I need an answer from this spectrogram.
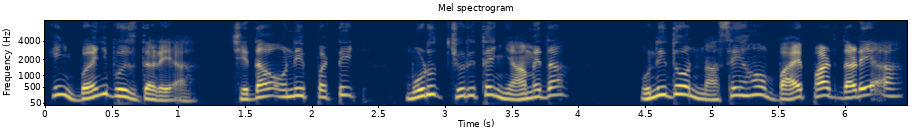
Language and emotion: Santali, disgusted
